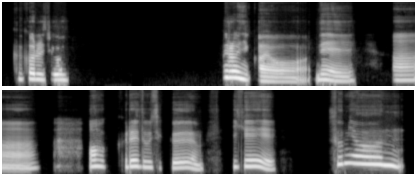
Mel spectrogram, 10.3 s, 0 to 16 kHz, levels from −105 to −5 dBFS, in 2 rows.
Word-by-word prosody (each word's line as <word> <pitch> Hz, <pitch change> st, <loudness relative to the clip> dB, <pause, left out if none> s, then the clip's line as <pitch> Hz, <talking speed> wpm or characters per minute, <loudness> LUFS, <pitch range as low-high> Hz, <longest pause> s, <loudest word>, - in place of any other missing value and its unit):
그거를 220 Hz, -1 st, +2 dB
좀 200 Hz, -1 st, 0 dB, 1.9 s
그러니까요. 165 Hz, -, +3 dB
네. 175 Hz, -5 st, 0 dB, 0.5 s
아 95 Hz, -, -3 dB, 0.7 s
어 250 Hz, 0 st, +2 dB
그래도 240 Hz, -2 st, -1 dB
지금 195 Hz, -4 st, -4 dB, 0.4 s
이게 230 Hz, -, 0 dB, 0.7 s
수면 325 Hz, -6 st, +2 dB
205 Hz, 120 characters per minute, -19 LUFS, 165-250 Hz, 1.9 s, 그러니까요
